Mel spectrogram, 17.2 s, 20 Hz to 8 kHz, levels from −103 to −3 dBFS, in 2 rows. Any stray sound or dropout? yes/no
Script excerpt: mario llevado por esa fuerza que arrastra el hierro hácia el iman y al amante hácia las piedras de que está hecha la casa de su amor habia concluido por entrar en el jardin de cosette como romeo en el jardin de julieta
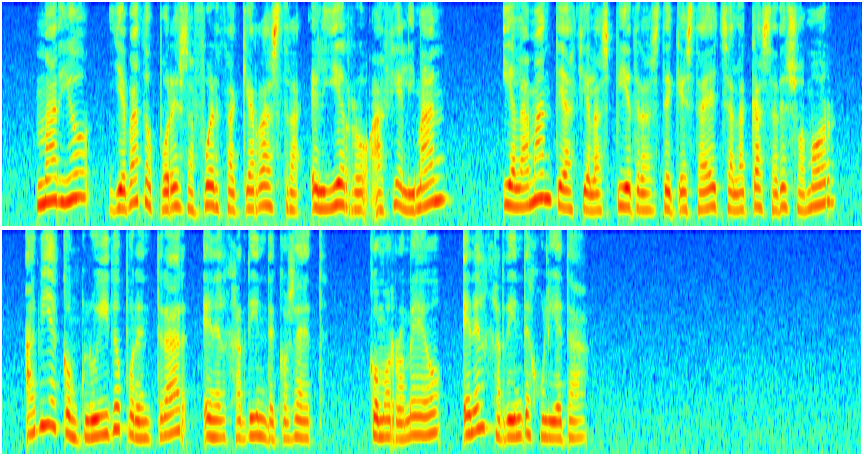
no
